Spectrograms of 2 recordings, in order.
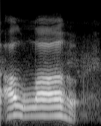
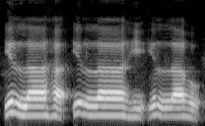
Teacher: Nah, jadi yang tarkik itu apabila lafaz Allah sebelumnya itu ada kasroh ya atau jr, illaha illahu illahi gitu, itu tarkik. Membacanya kalau tafhim tebal ya Allahu. Kalau tarkik tipis.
